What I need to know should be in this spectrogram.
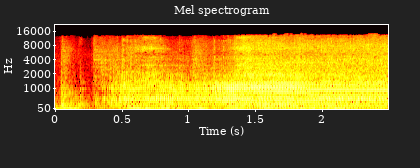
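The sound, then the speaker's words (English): An engine revs hard after its fuel pipe has been replaced, a loud, buzzing drone whose revs climb partway through and then hold high. “Give it some more throttle, it's cutting again.”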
